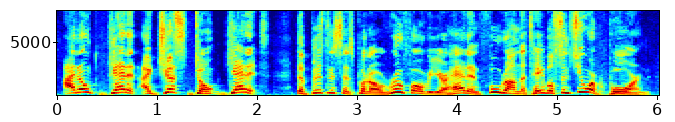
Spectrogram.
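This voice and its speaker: Blunt, exasperated dad, animated delivery. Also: male voice, high voice, a little fast, no echo, exaggerated voice. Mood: exasperated anger. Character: gruff, pushy middle-aged father, easily exasperated. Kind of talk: audio drama acting.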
